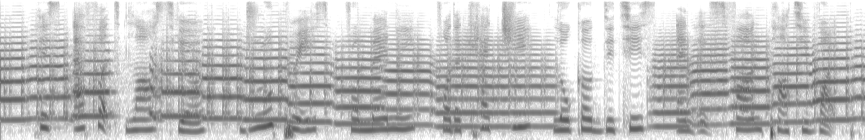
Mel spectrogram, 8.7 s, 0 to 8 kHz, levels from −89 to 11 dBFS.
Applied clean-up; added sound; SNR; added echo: none; Trumpet; -4 dB; none.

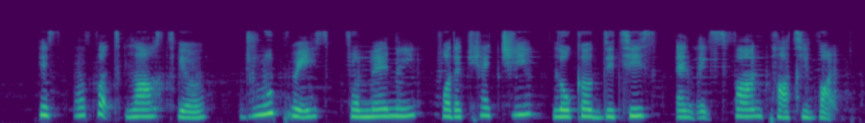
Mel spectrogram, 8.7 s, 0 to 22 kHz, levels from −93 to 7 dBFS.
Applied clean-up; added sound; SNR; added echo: neural mask model DeepFilterNet 3.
